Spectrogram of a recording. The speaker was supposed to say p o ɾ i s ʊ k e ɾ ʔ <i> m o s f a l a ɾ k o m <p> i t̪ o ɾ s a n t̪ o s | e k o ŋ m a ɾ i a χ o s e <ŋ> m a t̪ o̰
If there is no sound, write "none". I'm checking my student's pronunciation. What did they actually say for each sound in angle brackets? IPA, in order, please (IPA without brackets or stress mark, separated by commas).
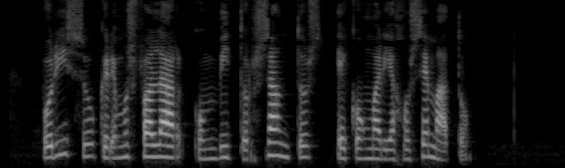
e, b, none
